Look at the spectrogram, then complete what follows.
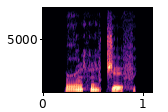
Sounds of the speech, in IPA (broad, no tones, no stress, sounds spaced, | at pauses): ʕ õ f õ v t͡ʃ ɛ f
